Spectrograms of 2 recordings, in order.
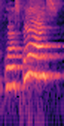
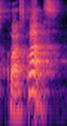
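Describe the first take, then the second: First: Very high, loud double call; high-pitched. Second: "class, class" as a quick loud double; two quick beats of "class", the second stronger; said twice. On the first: Teacher calling the class twice for giggles, high-pitched. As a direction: squeal both words way up high. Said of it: "say it in a high-pitched voice". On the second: Teacher calling the class twice, "class, class" in a quick loud double. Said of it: "say it twice". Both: Shown as a demonstration.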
